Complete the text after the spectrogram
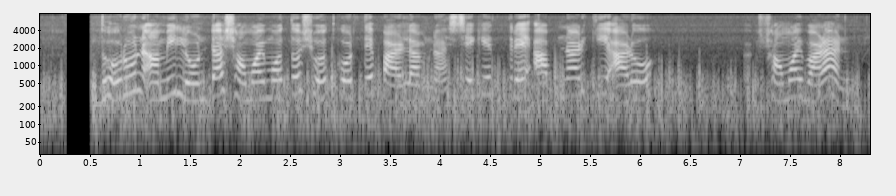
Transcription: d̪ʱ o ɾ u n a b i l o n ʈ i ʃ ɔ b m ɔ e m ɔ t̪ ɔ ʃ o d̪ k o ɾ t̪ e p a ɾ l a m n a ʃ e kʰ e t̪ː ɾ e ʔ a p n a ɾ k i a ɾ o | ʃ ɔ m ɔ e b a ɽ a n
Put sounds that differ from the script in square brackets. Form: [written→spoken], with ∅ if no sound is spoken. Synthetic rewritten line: d̪ʱ o ɾ u n a [b→m] i l o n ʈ [i→a] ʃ ɔ [b→∅] m ɔ e m ɔ t̪ [ɔ→o] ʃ o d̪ k o ɾ t̪ e p a ɾ l a m n a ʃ e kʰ e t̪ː ɾ e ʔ a p n a ɾ k i a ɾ o | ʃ ɔ m ɔ e b a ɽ a n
